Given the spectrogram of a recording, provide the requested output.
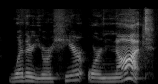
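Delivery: ordinary talk, nothing marked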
